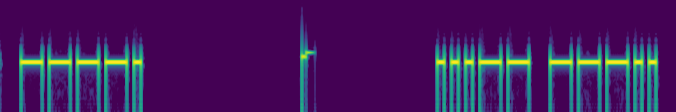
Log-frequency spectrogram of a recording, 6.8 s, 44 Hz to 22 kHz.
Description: Morse code, heard as a keyed tone, about 17 wpm, 700 Hz. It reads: 9 3 8
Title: Numbers - 2-Digit 17wpm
